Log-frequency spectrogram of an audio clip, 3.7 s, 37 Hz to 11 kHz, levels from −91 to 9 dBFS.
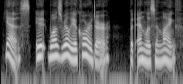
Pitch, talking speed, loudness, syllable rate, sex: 210 Hz, 165 wpm, -16 LUFS, 4.5 syllables/s, female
